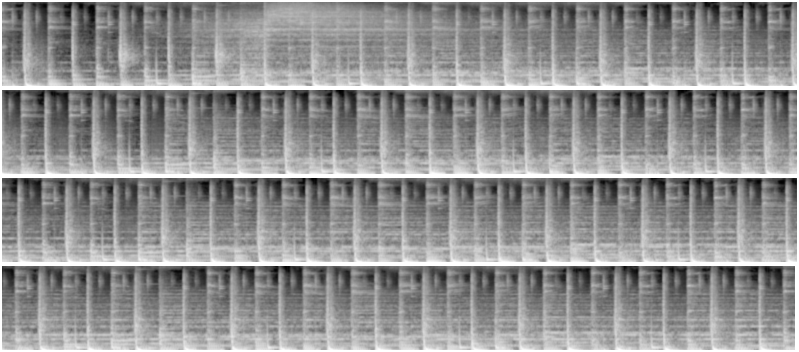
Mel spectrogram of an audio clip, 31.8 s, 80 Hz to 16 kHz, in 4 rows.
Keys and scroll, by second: 2.7 space, 5.5 space, 7.6 space, 14.0 space, 18.2 space, 25.7 space, 28.6 space.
